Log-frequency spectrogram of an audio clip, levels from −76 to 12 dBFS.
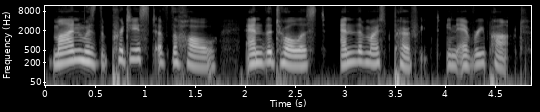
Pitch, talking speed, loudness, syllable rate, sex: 190 Hz, 210 wpm, -21 LUFS, 5.3 syllables/s, female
